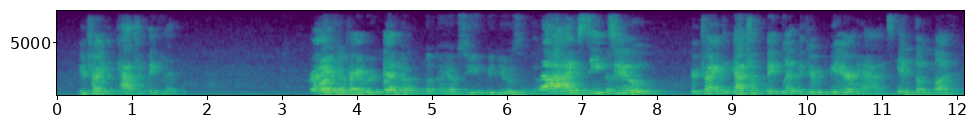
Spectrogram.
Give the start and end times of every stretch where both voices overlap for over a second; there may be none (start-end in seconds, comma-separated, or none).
6.3-7.8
